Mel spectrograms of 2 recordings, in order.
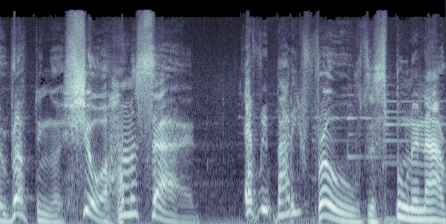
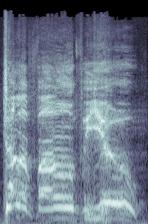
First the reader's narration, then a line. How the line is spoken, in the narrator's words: Grit shouted to Q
